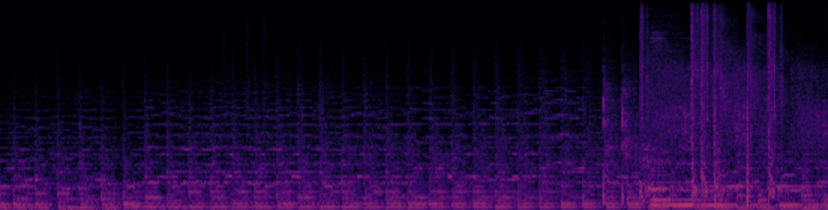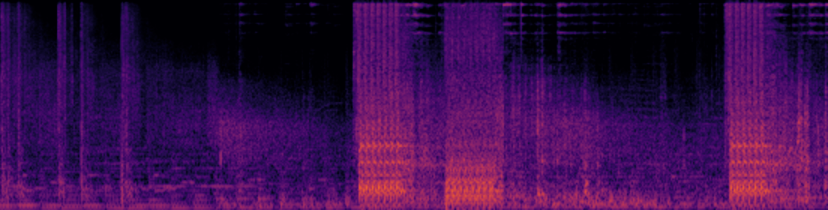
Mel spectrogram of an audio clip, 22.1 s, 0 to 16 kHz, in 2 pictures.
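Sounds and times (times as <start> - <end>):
automatic gunfire bursts: 15.8 - 18.0, 20.7 - 22.0.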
